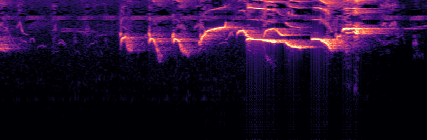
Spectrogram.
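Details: Oriental magpie-robin song from a therapy recording intended to trigger fast, vigorous singing: a run of short chirped notes builds into long, loud, swooping whistles, then fades out.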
